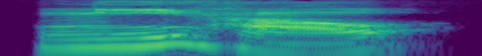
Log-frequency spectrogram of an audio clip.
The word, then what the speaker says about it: 你好: Itu kan kalau kita cara bacanya pakai Indonesia. Sebenarnya kalau cara pakai Mandarin gimana cara bacanya ya?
